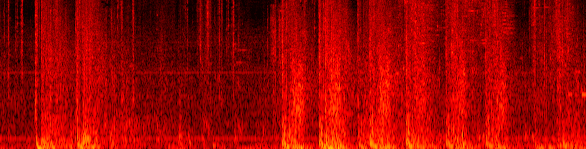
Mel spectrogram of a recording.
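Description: Gunfire in a Fortnite Battle Royale duos match: loud bursts of rapid shots in clustered volleys, with sharp cracks and booming low hits that come and go over several seconds amid game clatter, with some talk mixed in.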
